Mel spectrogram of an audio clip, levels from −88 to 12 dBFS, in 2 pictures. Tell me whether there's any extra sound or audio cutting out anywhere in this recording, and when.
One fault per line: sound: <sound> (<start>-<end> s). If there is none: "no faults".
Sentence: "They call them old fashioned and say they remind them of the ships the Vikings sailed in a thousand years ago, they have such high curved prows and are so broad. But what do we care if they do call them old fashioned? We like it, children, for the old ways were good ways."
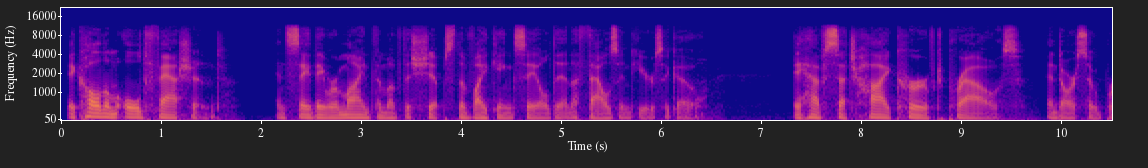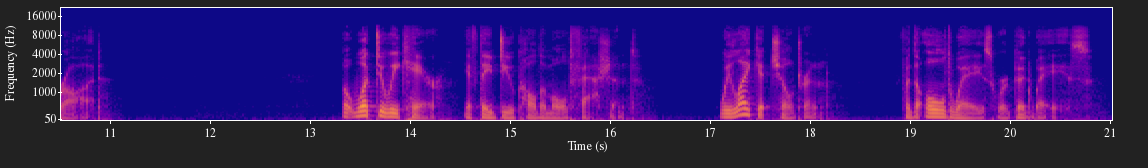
no faults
